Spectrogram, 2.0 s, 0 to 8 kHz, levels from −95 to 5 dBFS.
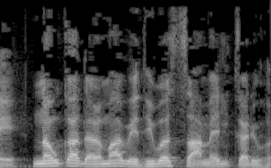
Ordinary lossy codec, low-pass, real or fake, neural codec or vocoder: none; none; real; none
